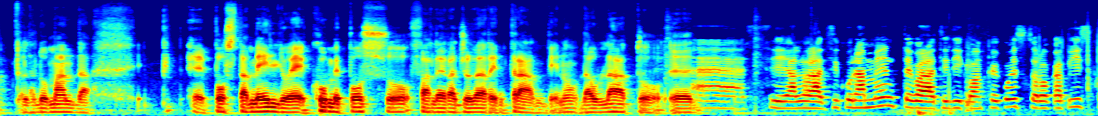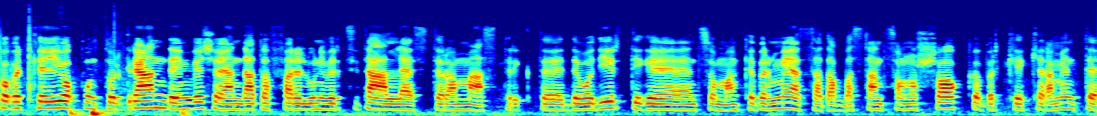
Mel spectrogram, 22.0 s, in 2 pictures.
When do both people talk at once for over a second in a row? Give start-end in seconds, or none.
none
